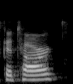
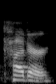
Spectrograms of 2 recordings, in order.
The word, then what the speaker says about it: Qatar: just want to know it's Qatar like guitar like if you were saying guitar just Qatar the tar I can't even type today pronunciation in English oh there cutter do you see they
